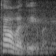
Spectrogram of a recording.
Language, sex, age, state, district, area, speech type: Sanskrit, female, 60+, Tamil Nadu, Chennai, urban, spontaneous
